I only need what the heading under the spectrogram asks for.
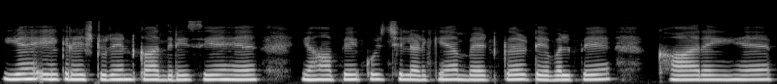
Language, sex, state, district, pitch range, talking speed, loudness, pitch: Hindi, female, Jharkhand, Palamu, 220-230 Hz, 130 wpm, -13 LUFS, 225 Hz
